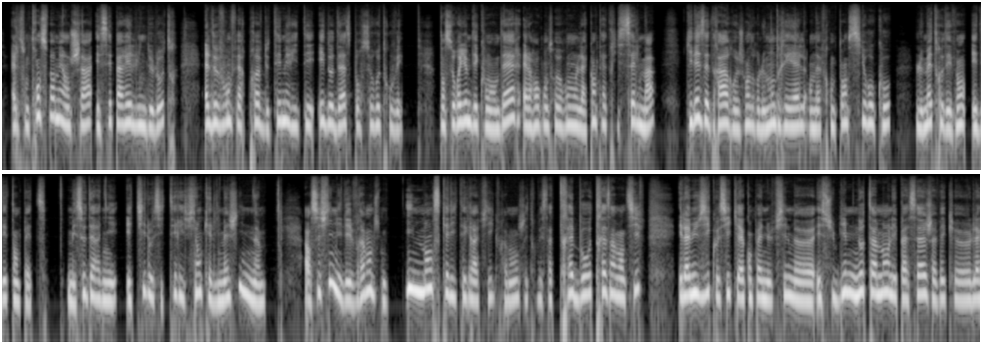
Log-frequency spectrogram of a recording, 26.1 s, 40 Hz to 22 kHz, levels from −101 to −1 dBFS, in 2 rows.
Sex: female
